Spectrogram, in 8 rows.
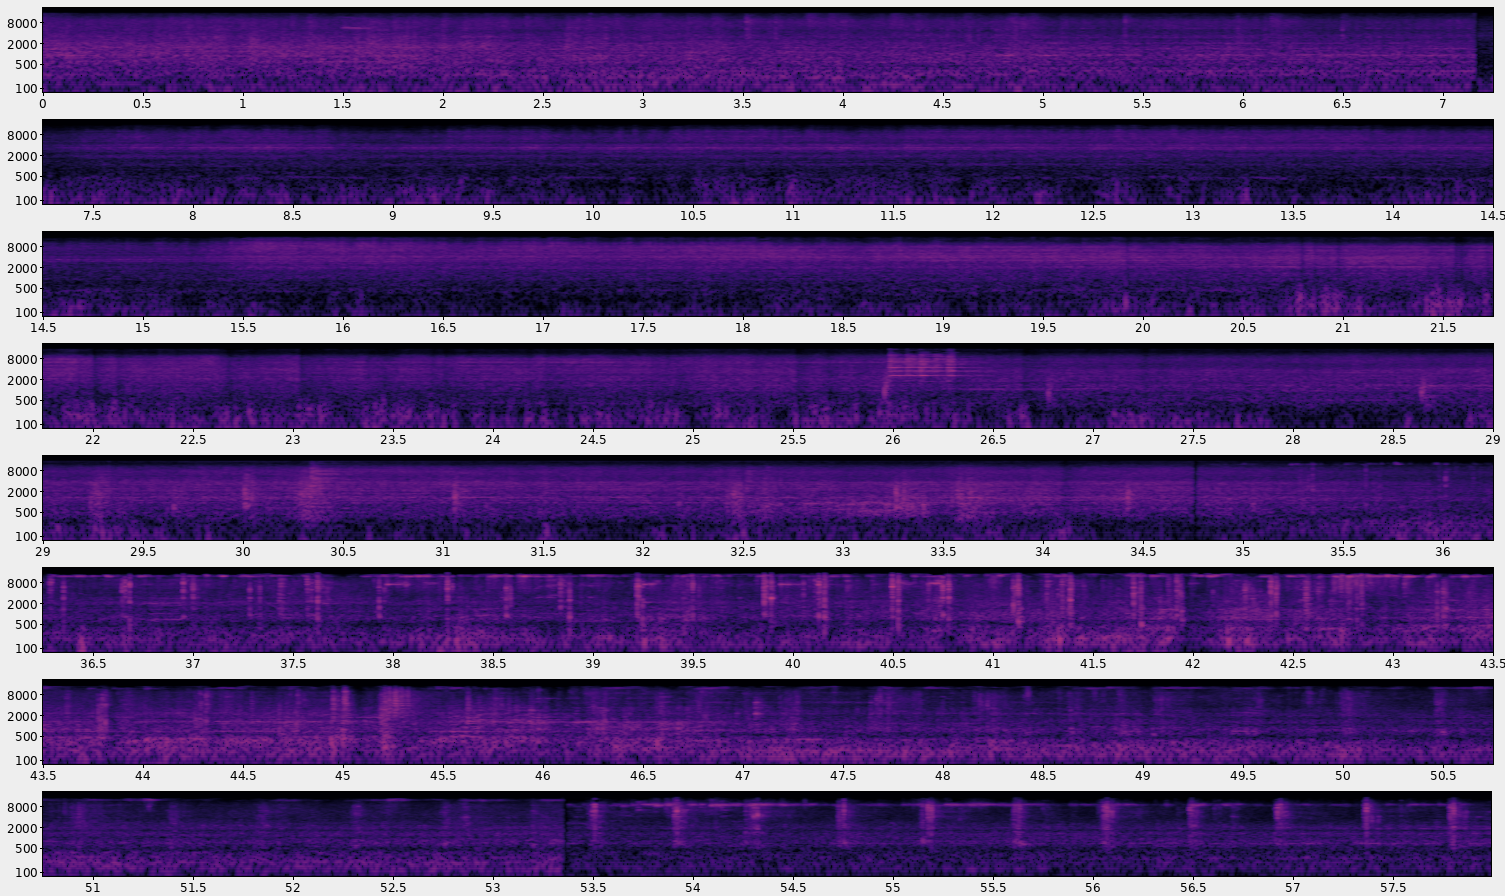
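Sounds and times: electric tram rumbling along track: 0.0s - 57.9s
brief high tone: 26.0s - 26.8s
wheels clicking over rail joints: 28.5s - 57.9s.

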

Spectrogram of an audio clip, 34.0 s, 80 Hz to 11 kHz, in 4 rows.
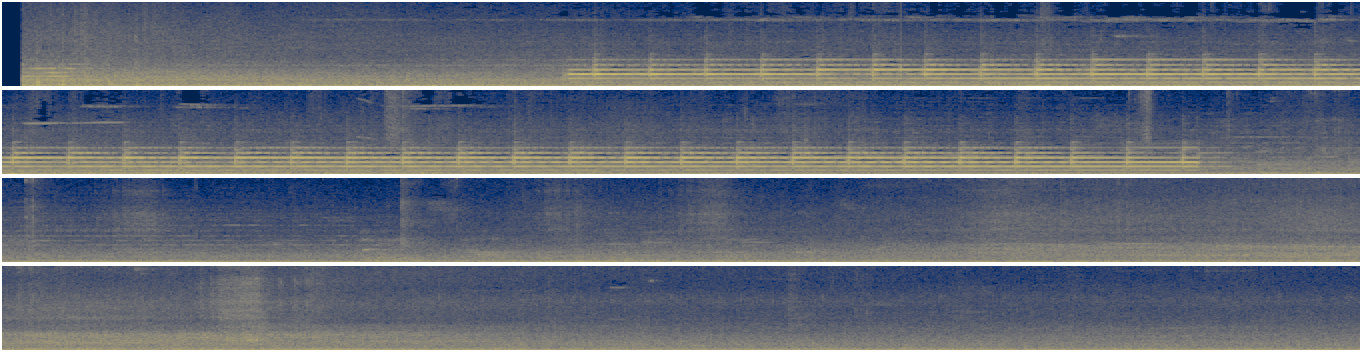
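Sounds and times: railroad crossing bells ringing: 2.6s - 17.4s.

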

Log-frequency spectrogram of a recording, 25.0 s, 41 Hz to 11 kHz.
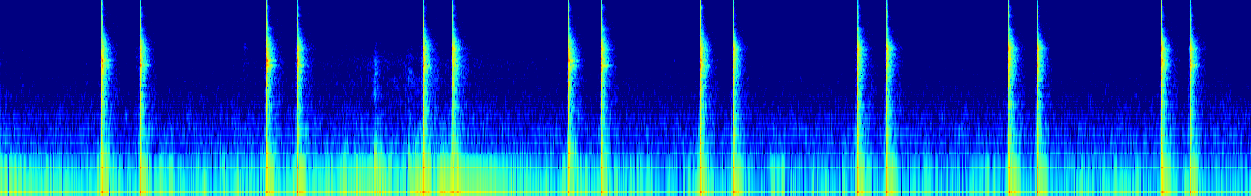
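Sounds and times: wooden mallet knocking on stake: 11.4s - 12.3s.

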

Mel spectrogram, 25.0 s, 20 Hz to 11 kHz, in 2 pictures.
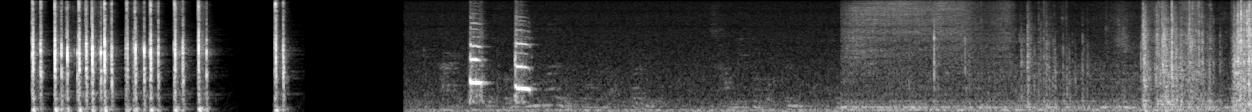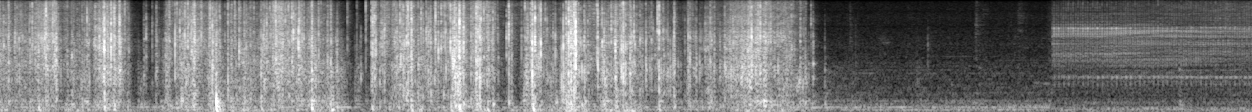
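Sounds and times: plastic bag rustling: 9.5s - 20.8s.

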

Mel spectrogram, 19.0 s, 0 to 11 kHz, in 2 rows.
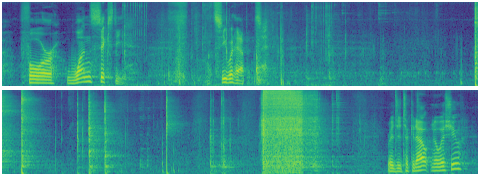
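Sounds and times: impact wrench hammering: 9.4s - 10.4s, 14.7s - 16.3s.

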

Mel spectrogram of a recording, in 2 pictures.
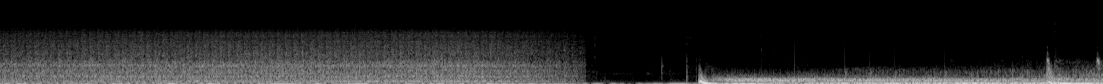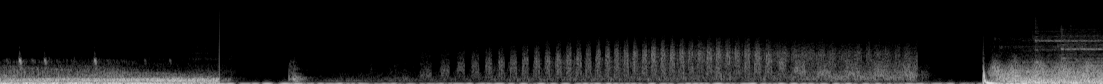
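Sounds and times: loud low hit with ringing tones: 7.0s - 13.2s
low explosion-like rumble: 7.0s - 13.3s
airy stuttering synth texture: 14.8s - 20.3s.

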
